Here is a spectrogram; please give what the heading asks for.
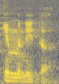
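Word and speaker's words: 입니다: वह है इम निता लिखने में तो है इप निदा प्रोनंसिएशन इसकी है इमनीदा लाइजेशन रूल के हिसाब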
